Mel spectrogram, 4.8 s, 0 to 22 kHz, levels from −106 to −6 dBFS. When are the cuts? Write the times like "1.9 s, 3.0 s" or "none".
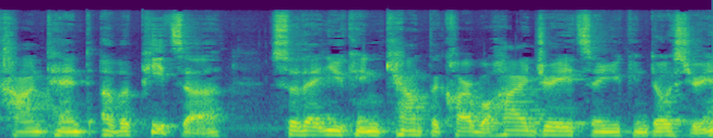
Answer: none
